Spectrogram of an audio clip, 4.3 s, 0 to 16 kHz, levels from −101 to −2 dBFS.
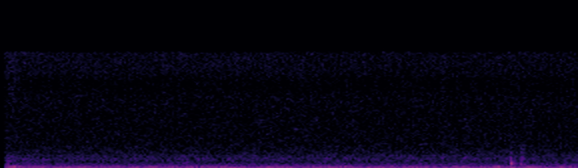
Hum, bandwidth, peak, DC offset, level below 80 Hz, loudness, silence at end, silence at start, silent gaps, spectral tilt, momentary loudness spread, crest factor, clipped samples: none; 11.5 kHz; -52 dBFS; under 0.1%; -74 dBFS; -69 LUFS; 0 s; 0.05 s; none; -5.5 dB/octave; 2 LU; 16 dB; under 0.1%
